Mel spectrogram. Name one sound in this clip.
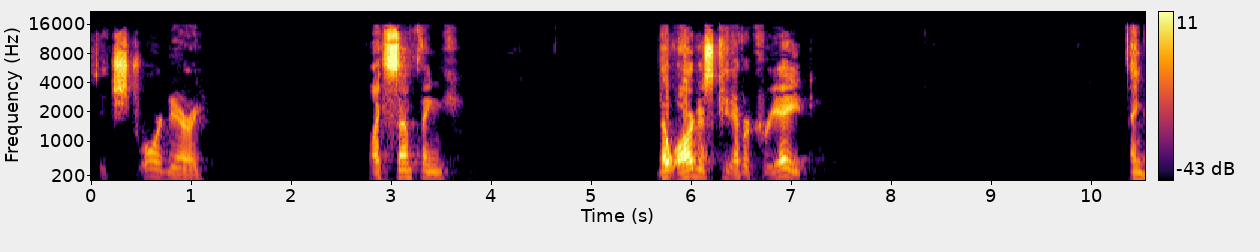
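An older man speaks slowly and deliberately through a microphone, with pauses between phrases.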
